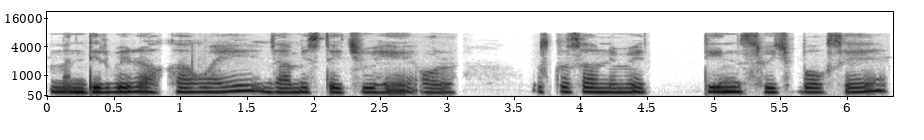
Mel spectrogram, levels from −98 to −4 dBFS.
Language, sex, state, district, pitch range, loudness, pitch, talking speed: Hindi, female, Arunachal Pradesh, Papum Pare, 195-215 Hz, -17 LUFS, 205 Hz, 150 wpm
